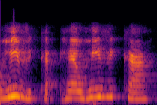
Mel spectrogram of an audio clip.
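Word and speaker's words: רִבְקָה: É o Rivka.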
